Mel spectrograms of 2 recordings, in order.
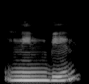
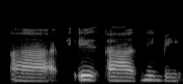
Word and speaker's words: Ninh Bình: Ninh Bien? Ninh Bình is Ninh Bình has very mountain and river.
